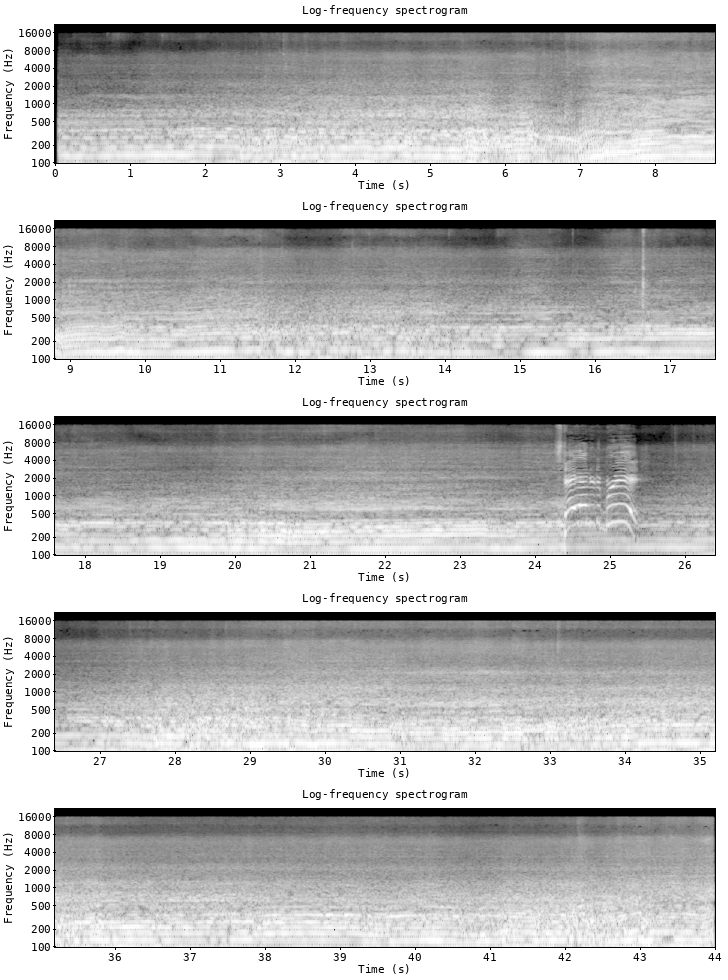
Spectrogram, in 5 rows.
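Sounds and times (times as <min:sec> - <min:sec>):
go-kart engine revving: 0:00.1 - 0:44.0.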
